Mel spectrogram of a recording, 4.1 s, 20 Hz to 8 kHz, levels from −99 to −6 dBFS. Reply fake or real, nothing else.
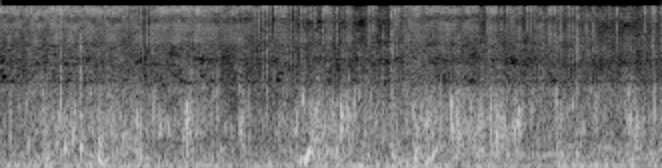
fake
